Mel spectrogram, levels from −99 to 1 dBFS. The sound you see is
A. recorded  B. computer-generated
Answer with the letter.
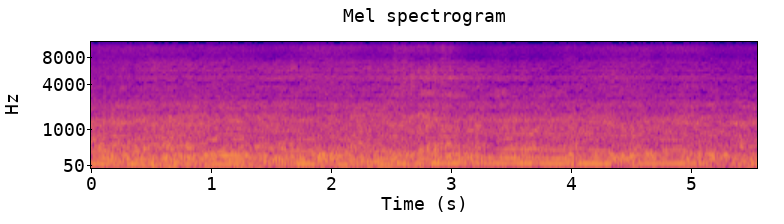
B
